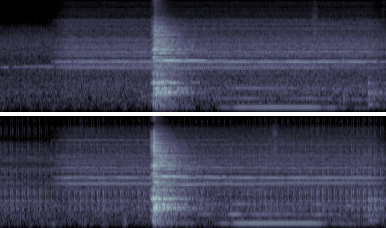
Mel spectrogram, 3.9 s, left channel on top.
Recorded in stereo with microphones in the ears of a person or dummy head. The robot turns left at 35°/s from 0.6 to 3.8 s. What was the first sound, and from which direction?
A bell, 60° right (ahead or behind).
